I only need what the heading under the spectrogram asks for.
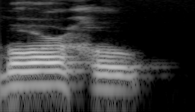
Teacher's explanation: In fact, I read the kamatz as an or sound, Baruch Hu.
